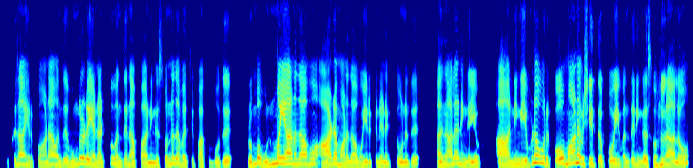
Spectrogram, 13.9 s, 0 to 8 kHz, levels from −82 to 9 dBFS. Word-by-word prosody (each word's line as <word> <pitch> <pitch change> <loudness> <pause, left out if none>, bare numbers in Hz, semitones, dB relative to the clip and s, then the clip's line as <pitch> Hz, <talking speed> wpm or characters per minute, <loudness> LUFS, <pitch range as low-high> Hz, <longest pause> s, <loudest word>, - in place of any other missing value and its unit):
இப்டி 215 +4 -10
தான் 225 -1 +1
இருக்கும். 170 -3 -8
ஆனா 200 +7 -1
வந்து, 195 +3 -4 0.2
உங்களுடைய 240 +2 +3
நட்பு 185 +9 -4
வந்து, 190 +2 -4
நான் 180 -2 -2
பா 160 - 0
நீங்க 155 -1 0
சொன்னதை 240 +6 0
வச்சி 180 +3 -5
பாக்கும்போது, 160 -2 -3 0.5
ரொம்ப 235 +9 +2 0.2
உண்மையானதாவும், 245 0 +4 0.2
ஆழமானதாவும் 195 -4 +1
இருக்குன்னு 175 +2 -4
எனக்கு 140 -5 -4
தோணுது. 165 -1 0 0.5
அதனால 205 +7 +1
நீங்க 190 -4 -2
எவ் 185 - -7 0.4
அ - - +5 0.3
நீங்க 205 0 0
எவ்வளவு 305 +8 +1
ஒரு 235 - 0
கோவமான 265 +5 +4
விஷயத்த 230 -5 -2 0.2
போய் 215 +2 +1
வந்து 185 +4 -5
நீங்க 180 -3 0
சொன்னாலும், 195 - +1
200 Hz, 145 wpm, -23 LUFS, 175-235 Hz, 0.5 s, அ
